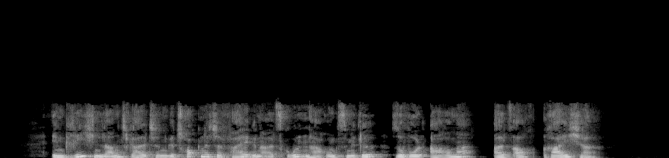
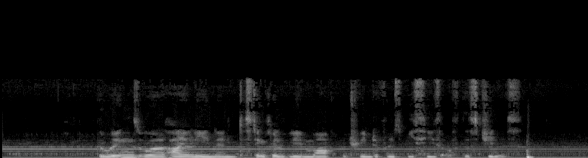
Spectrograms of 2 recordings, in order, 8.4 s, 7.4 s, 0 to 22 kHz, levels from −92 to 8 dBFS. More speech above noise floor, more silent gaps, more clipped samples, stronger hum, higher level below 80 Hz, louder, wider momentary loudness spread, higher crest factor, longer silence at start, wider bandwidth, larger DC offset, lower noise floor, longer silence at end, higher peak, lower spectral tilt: first, over 72 dB vs 26 dB; neither; neither; neither; about the same, -56 dBFS vs -56 dBFS; first, -19 LUFS vs -27 LUFS; second, 6 LU vs 23 LU; second, 16 dB vs 24 dB; first, 0.65 s vs 0.05 s; second, 7.8 kHz vs 11.5 kHz; neither; first, under -90 dBFS vs -52 dBFS; first, 0.9 s vs 0.65 s; about the same, -4 dBFS vs -4 dBFS; about the same, -7 dB/octave vs -7.5 dB/octave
